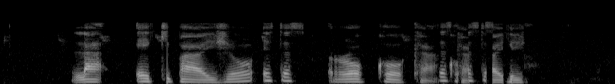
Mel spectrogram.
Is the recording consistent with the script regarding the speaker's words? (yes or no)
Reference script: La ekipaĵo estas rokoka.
no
